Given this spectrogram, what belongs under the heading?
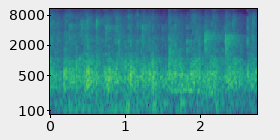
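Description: Applause from a classroom audience after a discussion group finishes presenting: a steady, dense patter of many hands clapping at once, moderately close, sustained for a few seconds with no voices over it.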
